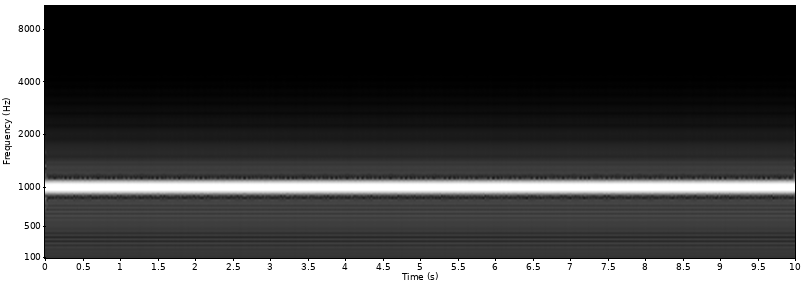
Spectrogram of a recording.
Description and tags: Beep sound of 1000 hz
10 seconds of a 1000hz beep sound, helpful for making censor beep sounds or tone signals for mastering.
